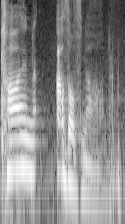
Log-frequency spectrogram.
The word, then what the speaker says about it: Cáin Adomnáin: clean the board is a text called kind of Nod okay the this is the way we pronounce or one way of pronouncing these things in old Irish it's an interesting document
